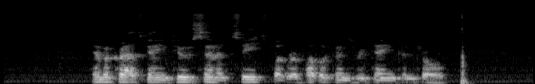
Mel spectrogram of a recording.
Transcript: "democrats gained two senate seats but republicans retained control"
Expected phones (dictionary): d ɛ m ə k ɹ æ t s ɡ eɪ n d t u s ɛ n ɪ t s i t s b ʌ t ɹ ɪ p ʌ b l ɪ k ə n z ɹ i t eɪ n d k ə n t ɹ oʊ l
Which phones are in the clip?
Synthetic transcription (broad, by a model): d ɛ m ə k ɹ æ t s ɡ eɪ n t u s ɛ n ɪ t s i t s b ʌ t ɹ ɪ p ʌ b l ɪ k ə n z ɹ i t eɪ n k ə n t ɹ oʊ l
